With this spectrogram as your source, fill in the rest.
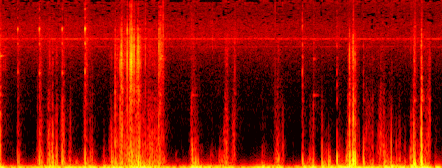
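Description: Hooked metal dental picks scrape inside the canals of silicone binaural microphone ears, producing close, muffled, bassy thumps and rubbing scrapes in quick, irregular bursts. A longer, rougher scrape rises in the middle before the short contacts resume.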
